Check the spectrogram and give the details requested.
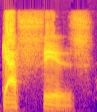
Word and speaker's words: gases: okay glass becomes glasses what we're doing is we're adding a Sy one syllable as well gas one vowel sound one beat or one syllable when I make it plural gases becomes two syllables Glass glasses nose nose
